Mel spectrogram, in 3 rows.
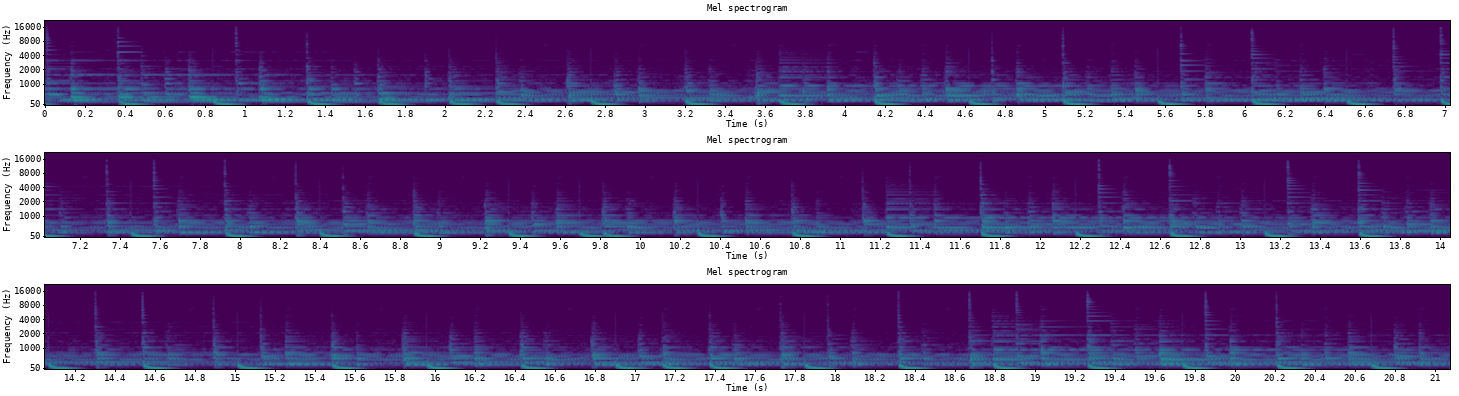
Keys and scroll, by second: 0.2 alt+a, 0.4 l, 0.7 g, 1.8 alt+a, 2.0 l, 2.3 g, 3.6 alt+a, 3.8 l, 4.0 g, 5.5 alt+a, 6.6 Tab, 7.6 alt+a, 8.4 Tab, 8.9 3, 9.9 g, 10.5 Tab, 12.5 g, 13.0 Tab, 13.3 alt+a, 15.1 Tab, 16.3-20.3 typing, 17.4 Tab, 18.2 Tab.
